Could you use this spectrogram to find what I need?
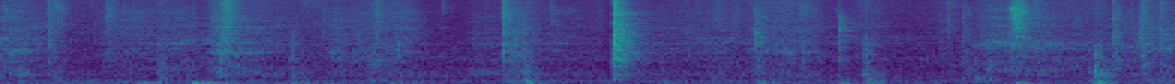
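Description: Hands and feet thump and shuffle on a wooden floor.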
